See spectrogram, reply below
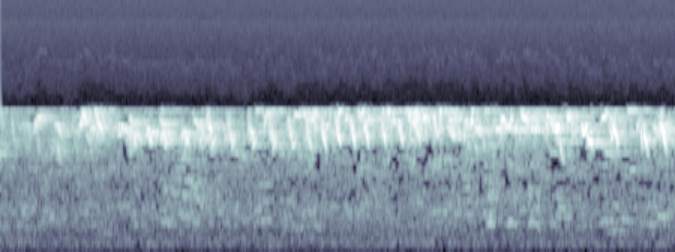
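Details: Lesser green leafbird (Chloropsis cyanopogon), the first-place winner at a songbird contest, pours out a fast, unbroken stream of high chattering and warbled notes over a faint background murmur.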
